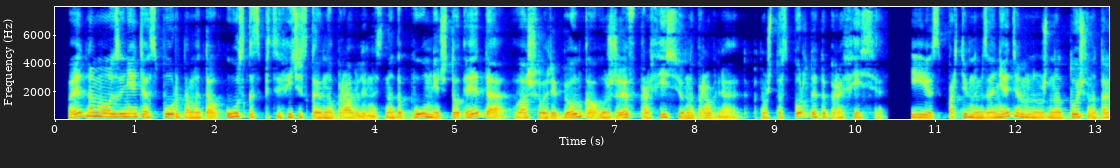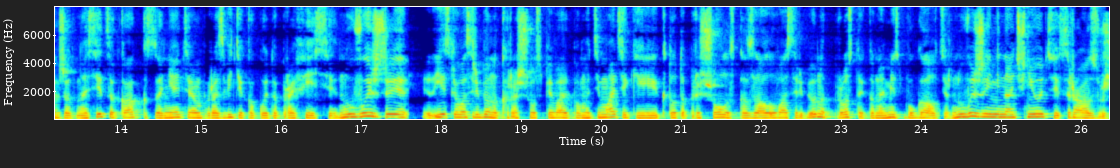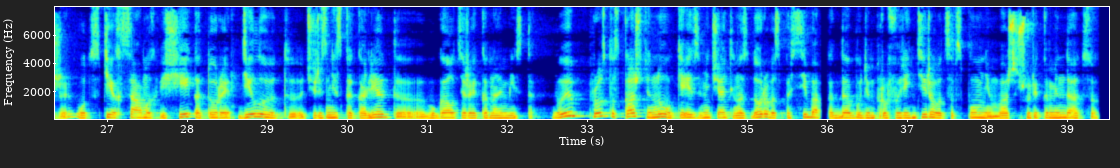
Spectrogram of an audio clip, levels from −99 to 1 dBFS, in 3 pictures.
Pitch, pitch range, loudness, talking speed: 175 Hz, 165-195 Hz, -24 LUFS, 135 wpm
